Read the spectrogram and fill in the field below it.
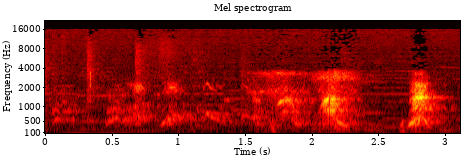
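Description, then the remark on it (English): A dog barks twice in sharp, loud bursts near the end, preceded by softer whines and yips, with some background voices. “This goddamn maniac dog.”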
